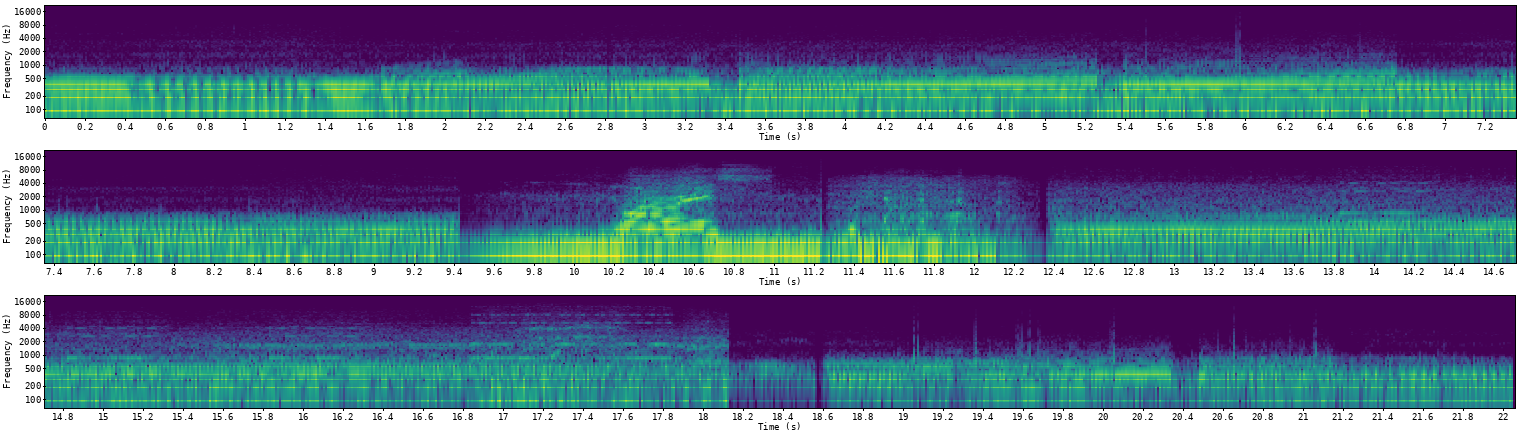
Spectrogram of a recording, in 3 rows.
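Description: Honda CBR650R's inline-four engine accelerating through the gears while riding: its pitch climbs in three steps, dropping back at each upshift, then holds fairly steady at cruising speed. A louder, wavering sound rises over it about ten seconds in and lasts a couple of seconds.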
